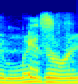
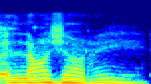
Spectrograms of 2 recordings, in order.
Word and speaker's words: lingerie: You know, people say lingerie. – It's French, girl. – It's French, so lingerie.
